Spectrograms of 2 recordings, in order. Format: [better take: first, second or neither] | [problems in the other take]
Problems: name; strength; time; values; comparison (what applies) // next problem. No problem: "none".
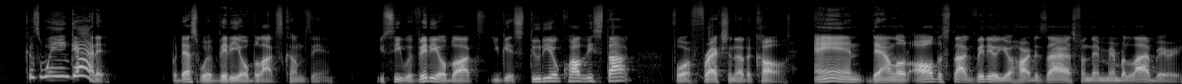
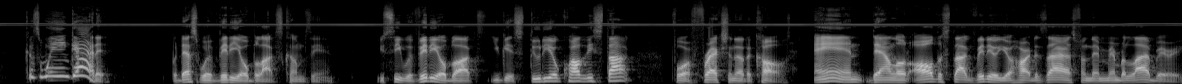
first | high-pitched whine; faint; throughout; 6.5 kHz, 20 dB below the speech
